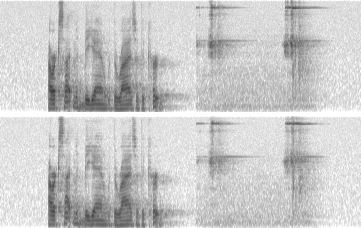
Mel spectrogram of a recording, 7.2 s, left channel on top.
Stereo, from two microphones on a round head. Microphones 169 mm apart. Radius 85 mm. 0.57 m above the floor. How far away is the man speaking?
About 0.6 m.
